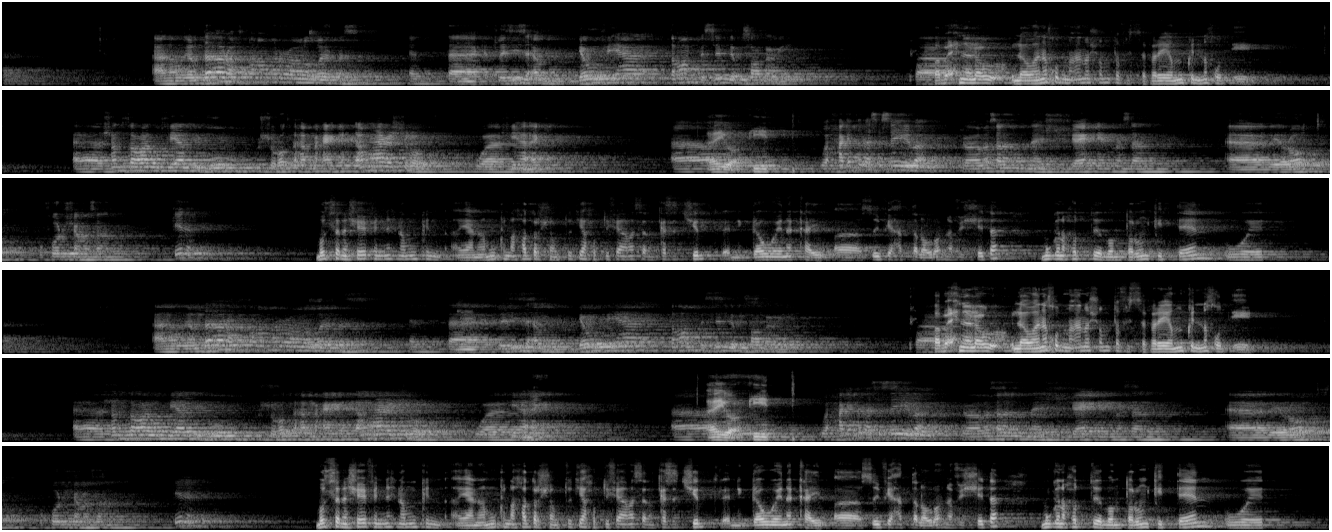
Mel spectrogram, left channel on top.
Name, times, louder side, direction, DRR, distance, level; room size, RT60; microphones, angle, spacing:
voice 1, 1.5-3.5 4.1-7.9 9.1-9.6 14.0-17.6 18.0-18.7 20.0-20.9 21.5-22.6 22.9-24.9 25.5-26.4 26.9-27.7 28.3-28.5, left 1 dB, 75° left, 3 dB, 4.2 m, -27 dB
voice 2, 9.3-12.5 18.5-18.7 20.3-21.0 29.7-36.5 37.0-39.2, right 3 dB, 65° right, 17 dB, 0.8 m, -23 dB
23.0 x 20.5 x 8.5 m, 2.3 s
head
